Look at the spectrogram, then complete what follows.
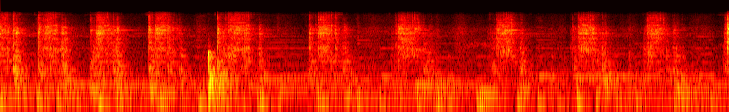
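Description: Socket ratchet wrench worked back and forth to tighten bolts, a short burst of rasping pawl clicks on each return stroke, about two a second.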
